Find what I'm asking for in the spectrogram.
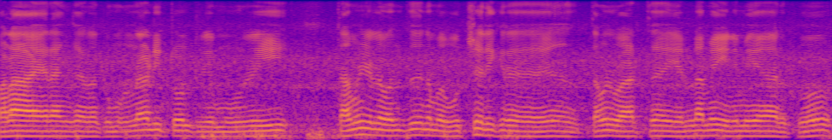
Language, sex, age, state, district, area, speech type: Tamil, male, 45-60, Tamil Nadu, Cuddalore, rural, spontaneous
